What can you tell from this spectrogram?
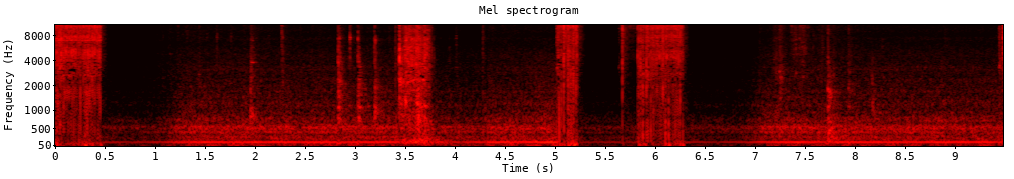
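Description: MIG welder laying short tack welds on sheet steel: four brief bursts of arc crackle, each under half a second, with a steady low hum between them.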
